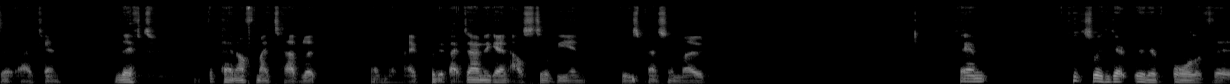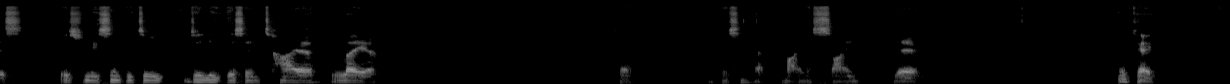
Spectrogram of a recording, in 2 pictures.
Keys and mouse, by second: 18.3 click.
